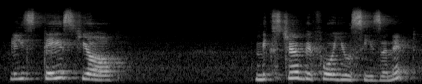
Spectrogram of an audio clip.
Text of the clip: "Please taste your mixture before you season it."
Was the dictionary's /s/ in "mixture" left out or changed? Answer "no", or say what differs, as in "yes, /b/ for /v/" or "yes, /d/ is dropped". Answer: no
